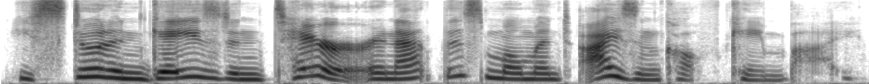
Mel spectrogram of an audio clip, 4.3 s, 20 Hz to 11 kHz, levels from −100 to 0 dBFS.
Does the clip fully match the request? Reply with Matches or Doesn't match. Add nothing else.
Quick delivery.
Doesn't match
